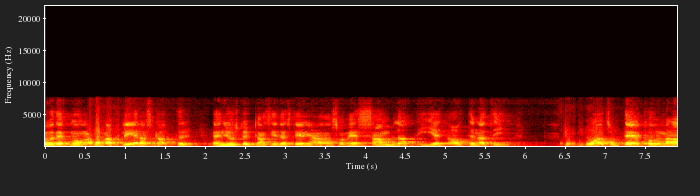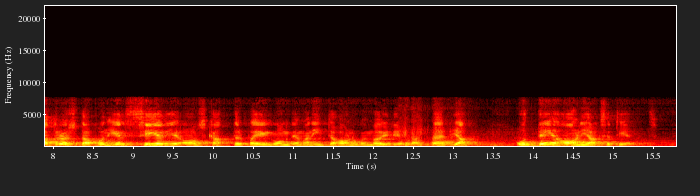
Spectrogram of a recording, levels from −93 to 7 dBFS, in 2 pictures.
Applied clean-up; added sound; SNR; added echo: neural separator model SepFormer DNS4.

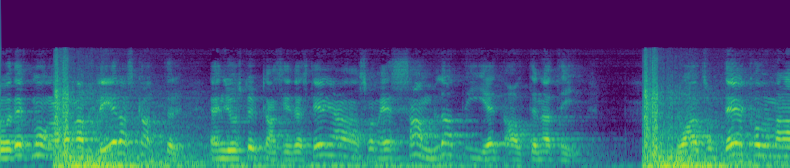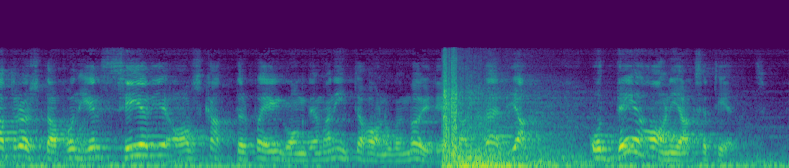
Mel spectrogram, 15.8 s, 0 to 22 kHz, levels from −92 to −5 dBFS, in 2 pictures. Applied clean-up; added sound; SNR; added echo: none; Explosion; 3 dB; reverberation time 1.5 s.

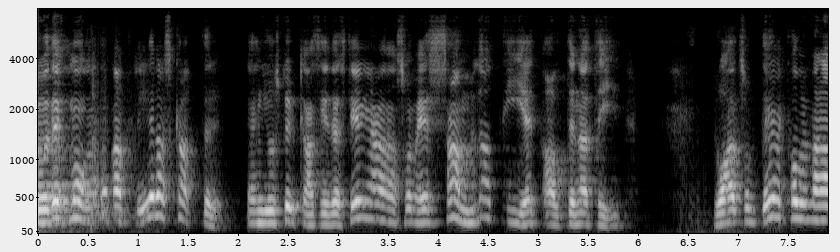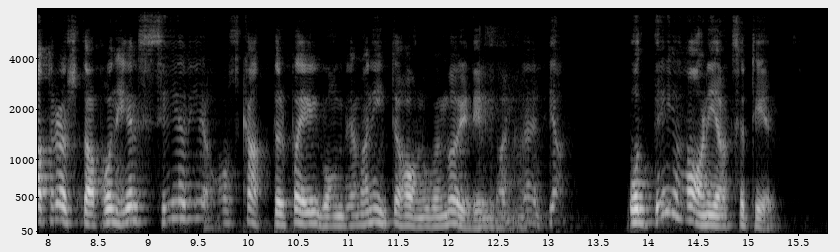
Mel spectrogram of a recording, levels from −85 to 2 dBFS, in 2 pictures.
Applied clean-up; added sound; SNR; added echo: neural mask model DeepFilterNet 3.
